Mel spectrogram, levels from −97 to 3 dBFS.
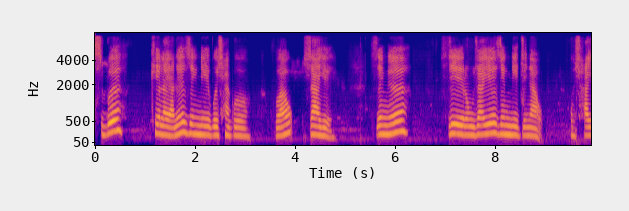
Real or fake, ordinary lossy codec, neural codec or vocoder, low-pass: fake; none; codec, 16 kHz, 4 kbps, X-Codec, HuBERT features, trained on general audio; 7.2 kHz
